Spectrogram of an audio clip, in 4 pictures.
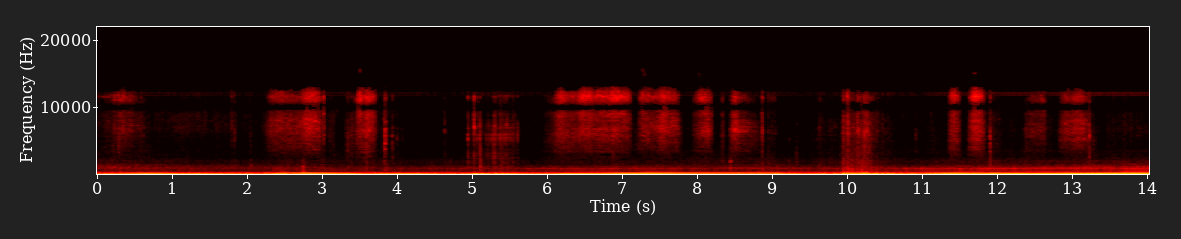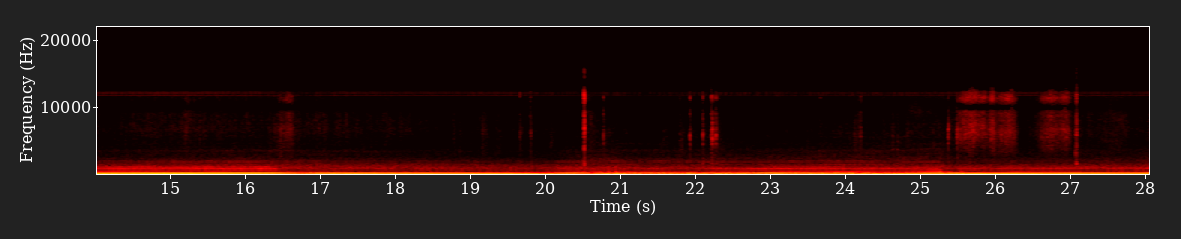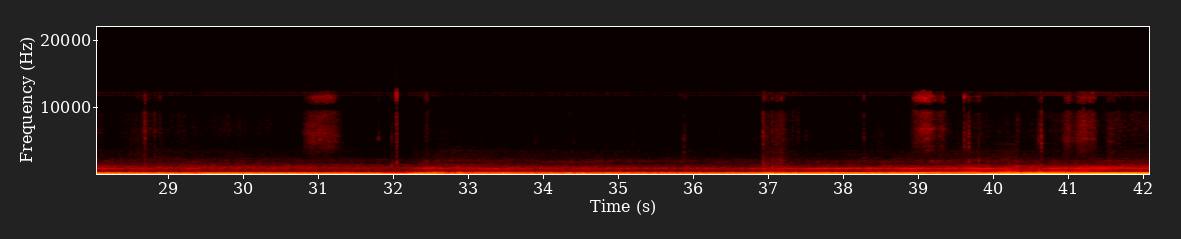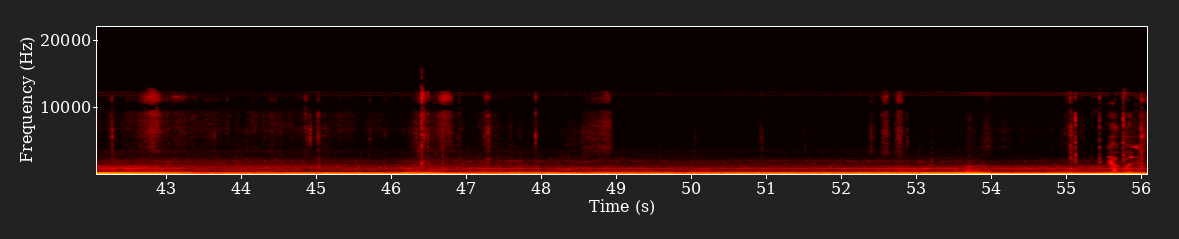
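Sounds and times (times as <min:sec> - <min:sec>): car engine revving: 0:00.0 - 0:56.0
low road rumble: 0:00.0 - 0:56.0.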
